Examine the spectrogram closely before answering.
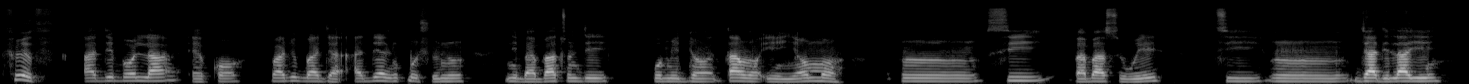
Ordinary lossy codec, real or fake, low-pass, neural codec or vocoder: Opus, 64 kbps; fake; 14.4 kHz; autoencoder, 48 kHz, 128 numbers a frame, DAC-VAE, trained on Japanese speech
